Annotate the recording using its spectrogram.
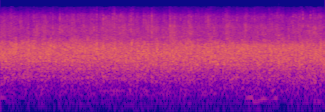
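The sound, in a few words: loud applause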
